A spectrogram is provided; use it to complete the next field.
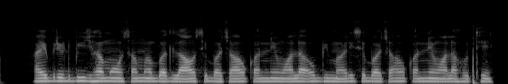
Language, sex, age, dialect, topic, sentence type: Chhattisgarhi, male, 18-24, Western/Budati/Khatahi, agriculture, statement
